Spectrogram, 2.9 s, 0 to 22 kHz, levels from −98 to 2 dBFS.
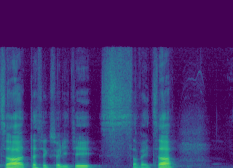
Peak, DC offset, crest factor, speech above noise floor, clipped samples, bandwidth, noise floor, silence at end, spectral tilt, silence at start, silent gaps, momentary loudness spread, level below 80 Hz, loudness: -8 dBFS; under 0.1%; 20 dB; 35 dB; under 0.1%; 16 kHz; -63 dBFS; 0.75 s; -5.5 dB/octave; 0 s; none; 17 LU; -66 dBFS; -27 LUFS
